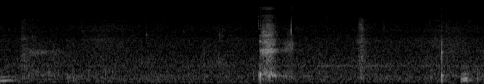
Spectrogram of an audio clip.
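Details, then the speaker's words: Dog sneeze: after hesitating, a dog sneezes into the owner's face — one sharp, snorting sneeze, then a few faint sniffs in a quiet room. "you sneeze. Sneeze in my hand. Sneeze in my hand."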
